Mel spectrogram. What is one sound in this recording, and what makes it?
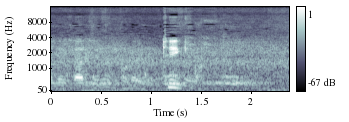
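A pigeon flaps its wings briefly.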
